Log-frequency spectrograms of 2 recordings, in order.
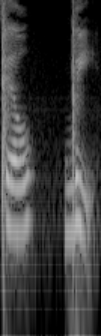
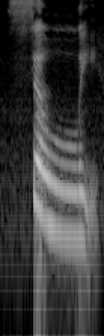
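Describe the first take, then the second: First: Silly, syllable by syllable; clapped-out syllables. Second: Silly in one piece with a long held L; silly said slowly as one word; drawn-out whole word. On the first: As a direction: Silly cut into two loud beats, sil, lee. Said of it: "Tap it out or clap it out". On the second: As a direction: stretch silly into sillll-lee without a break. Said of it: "Our next word is". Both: Shown as a demonstration.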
